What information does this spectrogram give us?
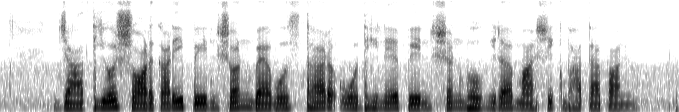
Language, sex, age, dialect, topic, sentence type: Bengali, male, 18-24, Standard Colloquial, banking, statement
